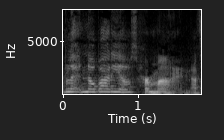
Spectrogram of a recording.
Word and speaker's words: Hermione: Hermine. That's how you pronounce it.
